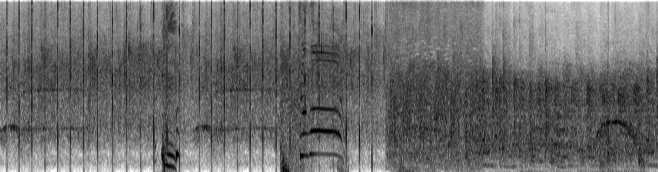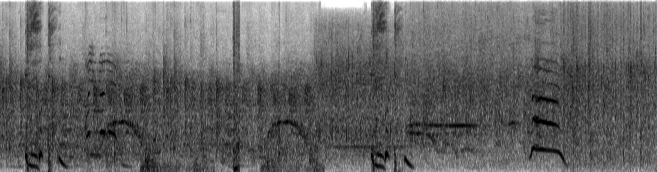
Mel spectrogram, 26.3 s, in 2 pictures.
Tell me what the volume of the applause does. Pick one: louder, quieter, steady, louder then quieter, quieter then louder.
steady.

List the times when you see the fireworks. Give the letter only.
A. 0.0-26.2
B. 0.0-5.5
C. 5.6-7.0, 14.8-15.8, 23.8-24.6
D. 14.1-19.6
D.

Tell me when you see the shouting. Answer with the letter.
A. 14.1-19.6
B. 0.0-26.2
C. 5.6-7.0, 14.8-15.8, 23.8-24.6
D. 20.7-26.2
C.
